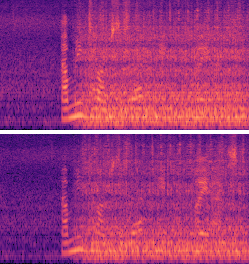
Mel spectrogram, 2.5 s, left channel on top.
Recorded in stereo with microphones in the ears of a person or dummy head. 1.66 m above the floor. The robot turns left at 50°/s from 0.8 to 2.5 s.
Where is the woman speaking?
35° left; by 2.5 s 45° right.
